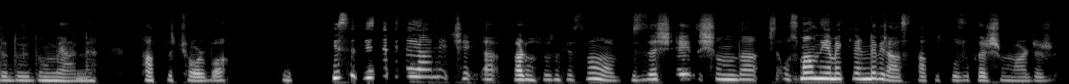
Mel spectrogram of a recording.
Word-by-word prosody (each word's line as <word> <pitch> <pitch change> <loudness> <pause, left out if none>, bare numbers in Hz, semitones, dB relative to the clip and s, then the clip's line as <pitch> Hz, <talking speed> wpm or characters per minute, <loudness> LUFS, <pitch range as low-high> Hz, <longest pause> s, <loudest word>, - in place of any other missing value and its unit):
de 185 -1 -5
duydum 180 -1 -2
yani. 170 +1 -5 0.4
Tatlı 200 +1 -5
çorba. 175 -2 -4 1.1
Bizde 315 +8 +5
bizde, 310 0 +2 0.2
bir 370 +1 -14
de - - +2
yani 350 -1 -2
şey, 270 0 -9
e 230 - -11
ya 230 - -7
pardon 220 -2 +4
sözünü 220 +1 -10
kestim 225 +5 -7
ama 200 -9 +1
bizde 210 +4 -2
şey 475 - -2
dışında 225 -2 -1
işte - - -18
Osmanlı 275 +4 +6
yemeklerinde 260 0 +5
biraz 180 -9 -2
tatlı 185 0 -13
tuzlu 190 0 -12
karışımı 180 0 -5
vardır. 175 +2 -12
215 Hz, 155 wpm, -22 LUFS, 180-260 Hz, 1.1 s, Osmanlı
